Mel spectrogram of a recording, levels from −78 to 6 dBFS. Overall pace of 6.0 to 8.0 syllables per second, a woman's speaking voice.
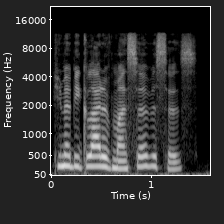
Yes: 6.4 syllables/s; female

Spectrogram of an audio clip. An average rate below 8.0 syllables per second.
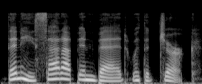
Yes: 4.9 syllables/s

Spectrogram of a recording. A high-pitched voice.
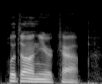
No: low, 120 Hz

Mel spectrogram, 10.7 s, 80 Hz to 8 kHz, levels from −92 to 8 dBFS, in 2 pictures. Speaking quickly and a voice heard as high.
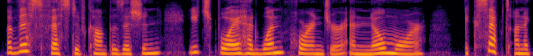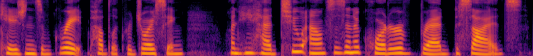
No: average, 165 wpm; high, 235 Hz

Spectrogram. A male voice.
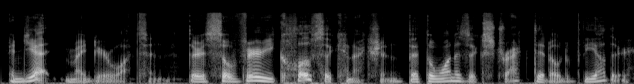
Yes: male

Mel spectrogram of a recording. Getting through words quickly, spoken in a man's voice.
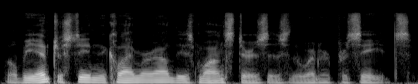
No: average, 185 wpm; male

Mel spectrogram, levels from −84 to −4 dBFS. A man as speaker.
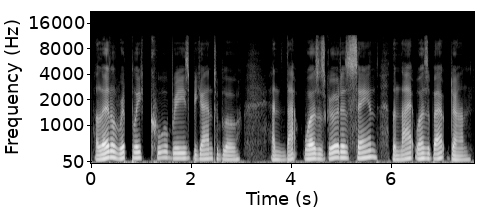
Yes: male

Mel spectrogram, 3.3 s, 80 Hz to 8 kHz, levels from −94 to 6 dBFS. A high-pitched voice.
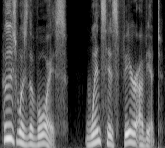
No: medium, 175 Hz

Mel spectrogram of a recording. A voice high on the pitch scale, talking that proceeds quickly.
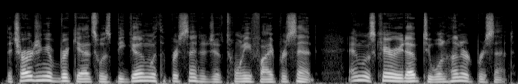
No: medium, 140 Hz; fast, 265 wpm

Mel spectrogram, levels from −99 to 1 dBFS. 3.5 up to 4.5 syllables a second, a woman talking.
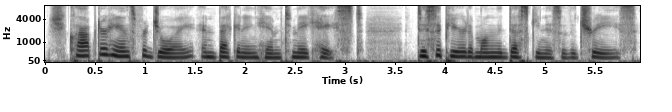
No: 5.5 syllables/s; female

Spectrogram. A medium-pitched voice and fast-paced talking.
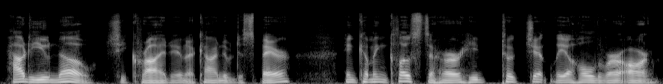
No: very low, 95 Hz; fast, 210 wpm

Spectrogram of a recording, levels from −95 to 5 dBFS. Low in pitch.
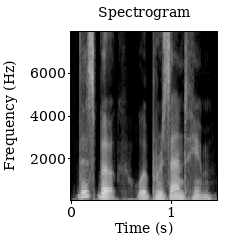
No: medium, 155 Hz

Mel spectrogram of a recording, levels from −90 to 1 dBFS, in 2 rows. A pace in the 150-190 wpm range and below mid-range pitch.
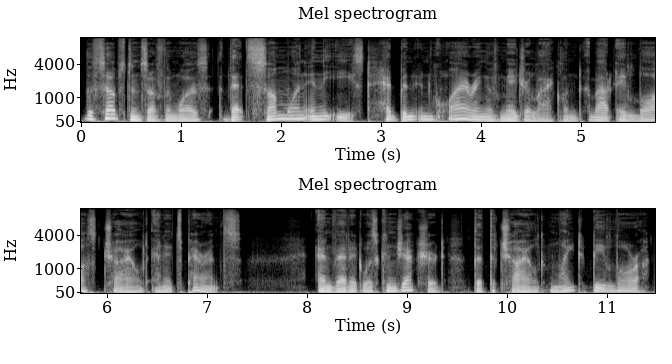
Yes: average, 185 wpm; low, 100 Hz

